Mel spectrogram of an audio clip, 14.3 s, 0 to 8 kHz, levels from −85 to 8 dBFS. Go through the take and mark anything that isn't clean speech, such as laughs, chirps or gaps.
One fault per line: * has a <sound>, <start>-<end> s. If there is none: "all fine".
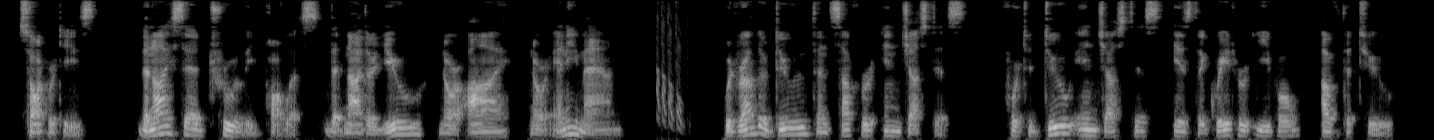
* has a chirp, 6.6-6.9 s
